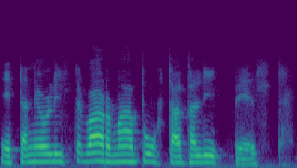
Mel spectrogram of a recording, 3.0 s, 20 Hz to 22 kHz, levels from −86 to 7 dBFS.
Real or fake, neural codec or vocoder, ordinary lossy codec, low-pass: fake; codec, 16 kHz, 2 kbps, X-Codec, HuBERT features, trained on balanced general audio; none; 7.2 kHz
